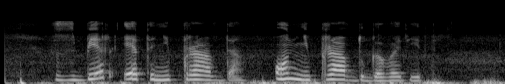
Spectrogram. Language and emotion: Russian, angry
